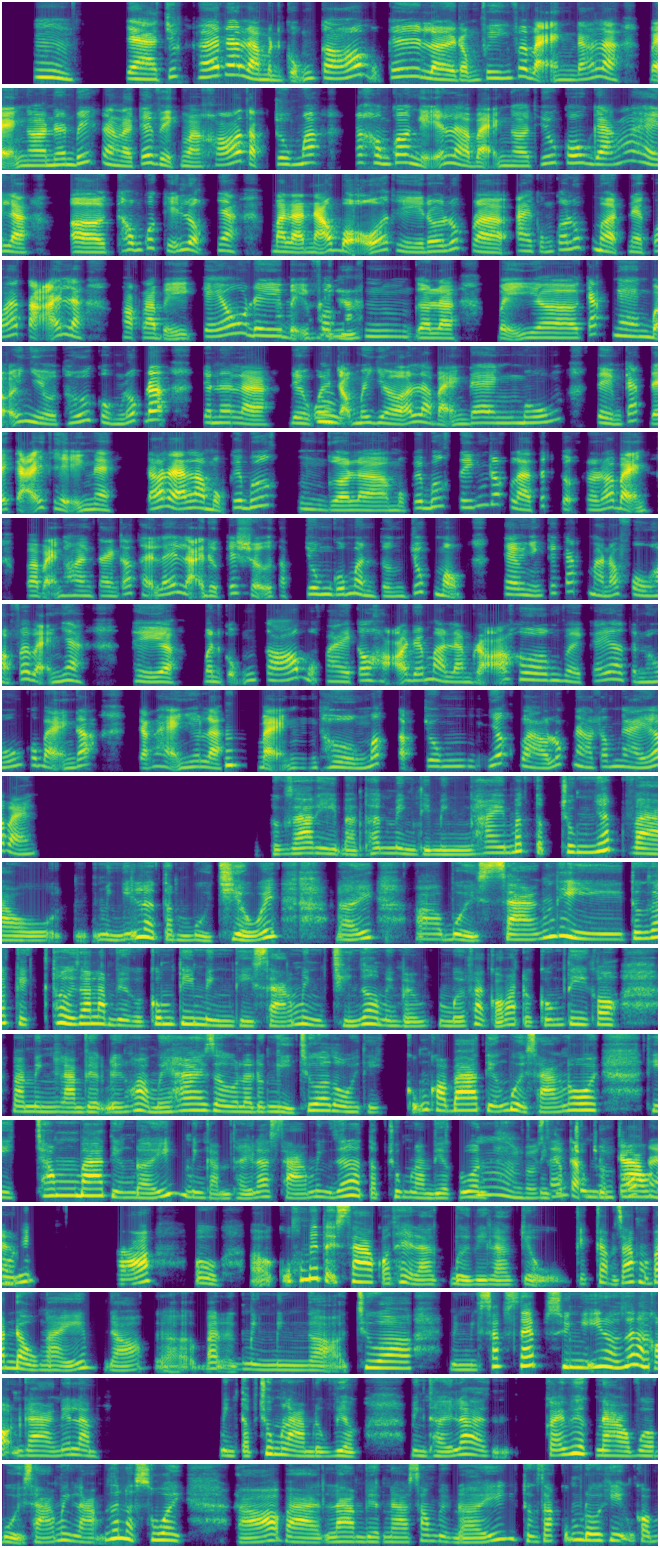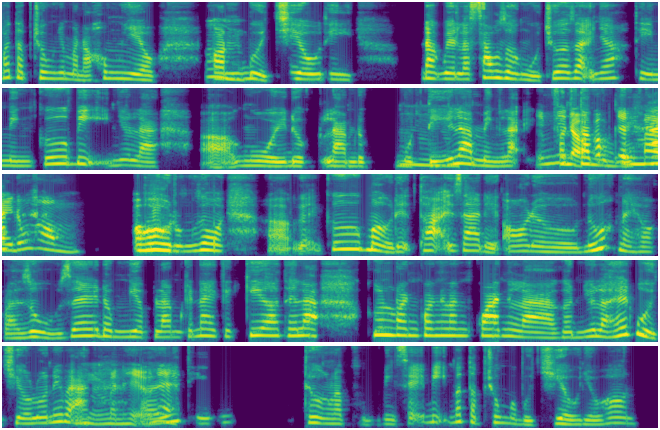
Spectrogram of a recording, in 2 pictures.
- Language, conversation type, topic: Vietnamese, advice, Làm thế nào để tôi có thể tập trung làm việc lâu hơn?
- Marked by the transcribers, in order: tapping; other background noise; other noise; in English: "order"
